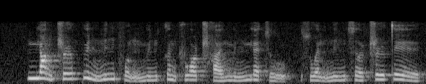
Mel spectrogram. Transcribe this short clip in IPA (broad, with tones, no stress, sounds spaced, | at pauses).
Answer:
m j ɑ˥˨ ŋ ʈ͡ʂ ɻ̩˦ p y˥˨ n n̪ i˦ ŋ f ɤ̰˨˩ ŋ m y˨˦ n k ə˥˨ n ʈ͡ʂ w ɔ˦ ʈ͡ʂʰ a˨˦ ɪ̯ m y˨˦ n m j ɛ˥˨ t͡s ṵ˨˩ | s w ə̰˨˩ n n̪ i˨˦ ŋ s ɹ̩˨˦ ʈ͡ʂ ɻ̩˦ t̪ e˥˨ ɪ̯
